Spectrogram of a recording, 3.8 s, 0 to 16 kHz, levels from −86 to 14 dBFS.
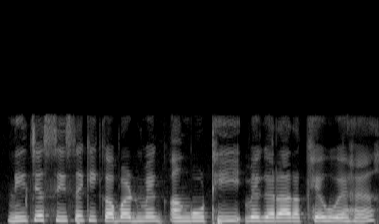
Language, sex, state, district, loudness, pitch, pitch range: Hindi, female, Jharkhand, Garhwa, -15 LUFS, 270 Hz, 265-285 Hz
